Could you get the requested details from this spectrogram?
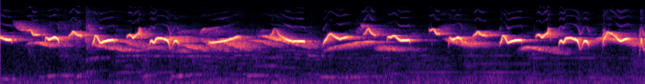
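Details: Ultramarine grosbeak delivering a rapid, tumbling run of sweet slurred whistles that swoop up and down, notes following each other almost without pause, with faint low murmurs underneath.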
